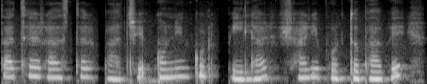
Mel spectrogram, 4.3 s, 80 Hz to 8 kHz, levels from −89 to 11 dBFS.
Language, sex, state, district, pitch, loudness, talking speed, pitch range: Bengali, female, Tripura, West Tripura, 245 Hz, -16 LUFS, 85 wpm, 215-265 Hz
